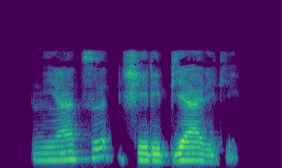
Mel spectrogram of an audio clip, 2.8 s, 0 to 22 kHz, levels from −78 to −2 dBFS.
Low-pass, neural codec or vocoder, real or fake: 7.2 kHz; none; real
